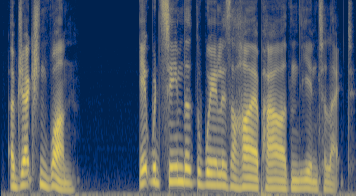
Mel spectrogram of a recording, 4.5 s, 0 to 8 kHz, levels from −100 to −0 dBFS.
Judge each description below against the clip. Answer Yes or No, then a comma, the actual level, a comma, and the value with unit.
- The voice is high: No, medium, 155 Hz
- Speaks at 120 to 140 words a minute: No, average, 200 wpm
